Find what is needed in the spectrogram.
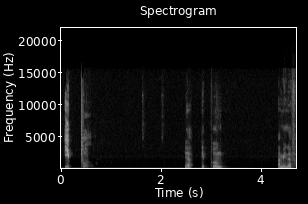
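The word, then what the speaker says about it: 一分: Like for me, it's ifun is difficult to say instead of saying ippun.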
